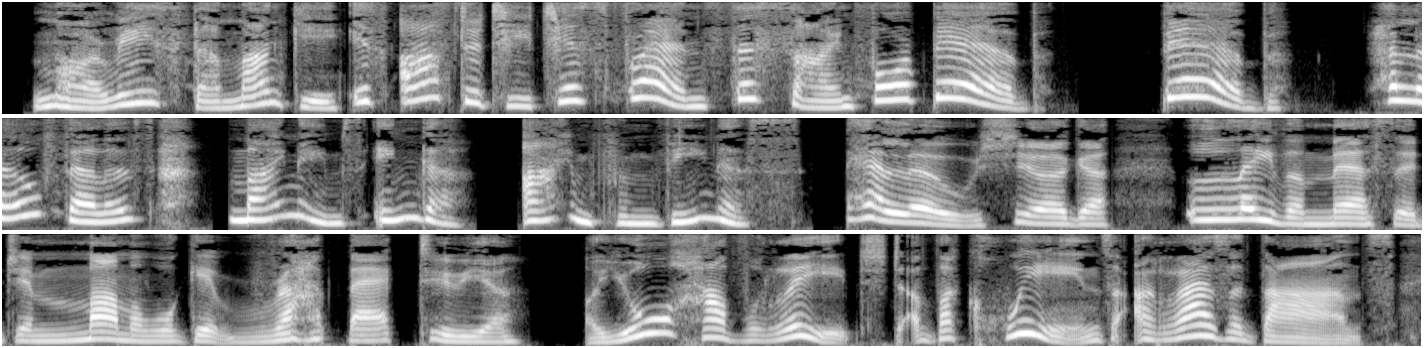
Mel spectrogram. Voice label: character voices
